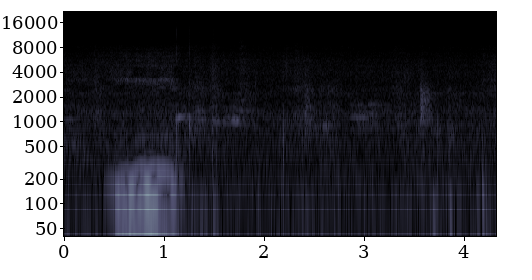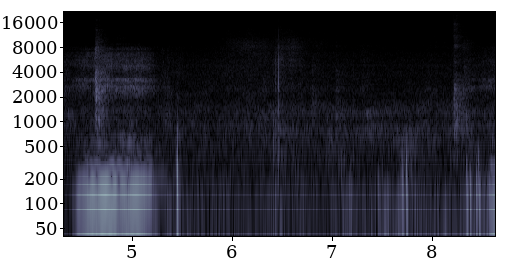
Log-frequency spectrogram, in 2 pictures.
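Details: Two low, grunting snores about four seconds apart with light rustling between, from a sleeping pet dog relaxing: ordinary snoring.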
